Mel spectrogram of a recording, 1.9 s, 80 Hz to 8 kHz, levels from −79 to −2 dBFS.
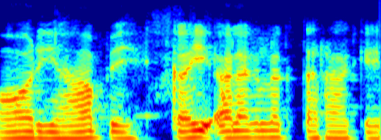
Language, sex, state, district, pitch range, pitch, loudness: Hindi, male, Uttarakhand, Uttarkashi, 130-140 Hz, 135 Hz, -17 LUFS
